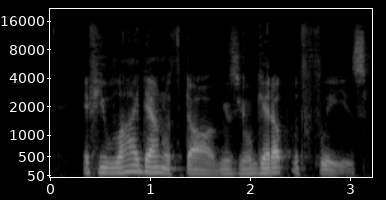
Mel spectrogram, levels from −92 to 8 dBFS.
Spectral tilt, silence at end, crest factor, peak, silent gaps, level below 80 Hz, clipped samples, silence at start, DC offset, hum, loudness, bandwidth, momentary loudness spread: -5.5 dB/octave; 0.05 s; 18 dB; -24 dBFS; none; -74 dBFS; under 0.1%; 0.35 s; under 0.1%; none; -42 LUFS; 15.5 kHz; 10 LU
